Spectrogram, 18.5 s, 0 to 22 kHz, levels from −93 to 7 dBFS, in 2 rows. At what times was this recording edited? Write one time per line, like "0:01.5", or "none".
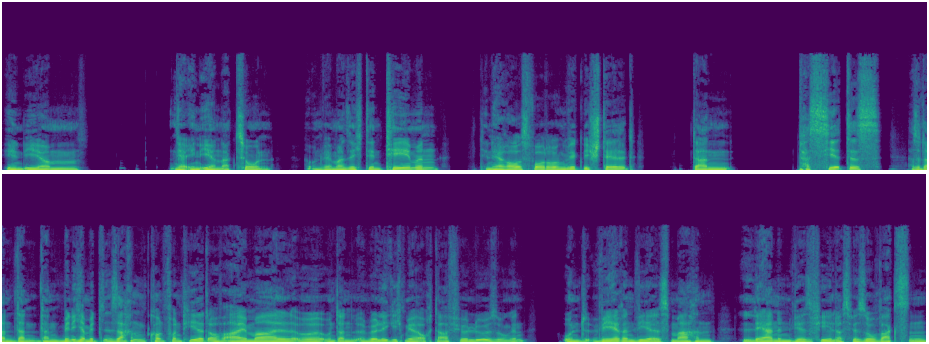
0:03.0
0:14.8
0:17.3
